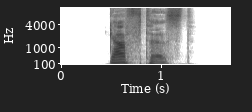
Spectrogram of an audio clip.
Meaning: inflection of gaffen: 1. second-person singular preterite 2. second-person singular subjunctive II
- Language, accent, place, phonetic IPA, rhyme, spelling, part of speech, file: German, Germany, Berlin, [ˈɡaftəst], -aftəst, gafftest, verb, De-gafftest.ogg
